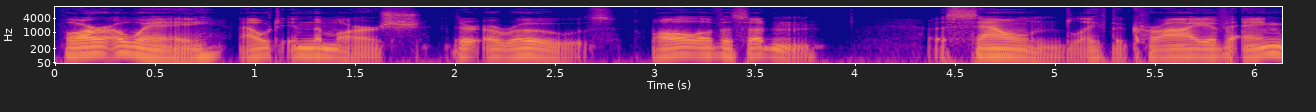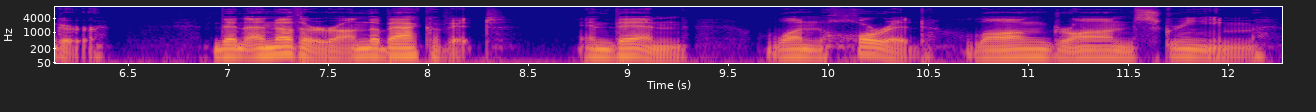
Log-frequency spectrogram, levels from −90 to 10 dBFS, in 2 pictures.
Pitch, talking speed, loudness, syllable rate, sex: 95 Hz, 160 wpm, -22 LUFS, 4.3 syllables/s, male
